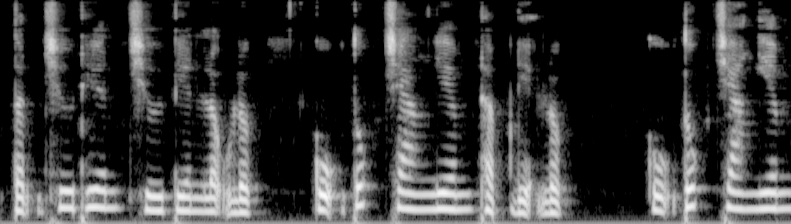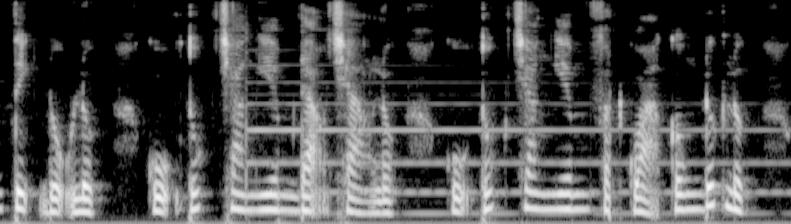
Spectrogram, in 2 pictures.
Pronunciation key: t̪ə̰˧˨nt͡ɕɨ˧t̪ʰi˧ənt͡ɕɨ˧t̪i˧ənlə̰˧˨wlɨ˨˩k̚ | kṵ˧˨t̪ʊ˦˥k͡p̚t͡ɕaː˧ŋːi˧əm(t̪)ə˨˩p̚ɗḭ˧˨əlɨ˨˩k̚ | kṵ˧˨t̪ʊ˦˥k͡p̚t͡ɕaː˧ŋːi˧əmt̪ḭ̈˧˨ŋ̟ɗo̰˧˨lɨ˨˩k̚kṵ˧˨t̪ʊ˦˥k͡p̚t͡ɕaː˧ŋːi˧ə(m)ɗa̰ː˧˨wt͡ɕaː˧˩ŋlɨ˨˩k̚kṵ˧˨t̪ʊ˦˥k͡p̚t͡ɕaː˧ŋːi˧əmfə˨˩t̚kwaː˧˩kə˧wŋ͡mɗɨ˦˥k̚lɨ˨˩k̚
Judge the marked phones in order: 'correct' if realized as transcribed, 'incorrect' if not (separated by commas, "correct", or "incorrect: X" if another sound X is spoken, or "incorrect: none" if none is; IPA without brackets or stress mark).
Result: incorrect: t̪ʰ, correct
